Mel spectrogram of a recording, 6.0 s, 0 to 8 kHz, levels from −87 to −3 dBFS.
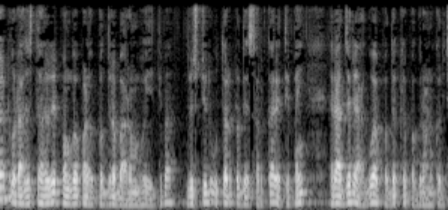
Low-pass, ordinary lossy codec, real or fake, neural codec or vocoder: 7.2 kHz; none; real; none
